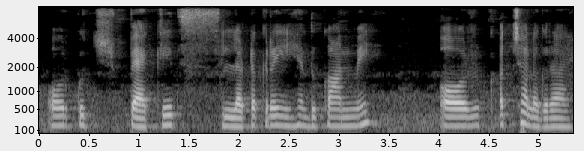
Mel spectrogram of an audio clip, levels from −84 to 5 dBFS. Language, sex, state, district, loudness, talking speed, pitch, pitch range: Hindi, female, Bihar, Sitamarhi, -22 LUFS, 155 wpm, 170 Hz, 160-180 Hz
